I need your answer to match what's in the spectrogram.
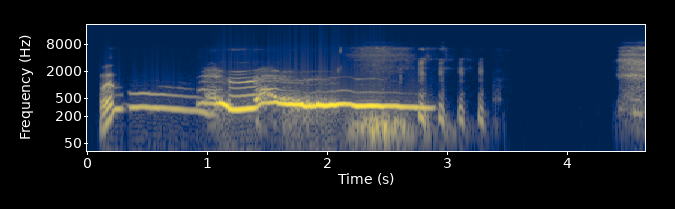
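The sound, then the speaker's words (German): Wolves in a wolf enclosure howl in a long, wavering, sustained cry with overlapping voices, followed by a few short sharp yelps, loud, with no talking. “Und immer, wenn die Kirchenglocken tönen, dann heulen die Wölfe.”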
